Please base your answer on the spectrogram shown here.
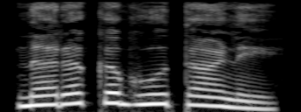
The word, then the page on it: ನರಕಭೂತಾಳೆ: Kannada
